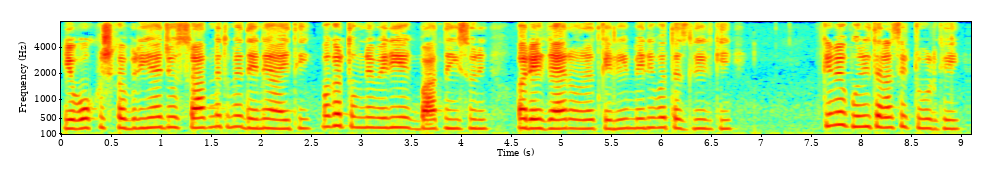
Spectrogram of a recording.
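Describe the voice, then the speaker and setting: A woman voices a wronged young wife in a storybook tale, restrained and dignified. The voice is high and held level. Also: little pitch movement, a little mellow, lightly acted. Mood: grieved. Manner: bitter yet respectful, restrained.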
